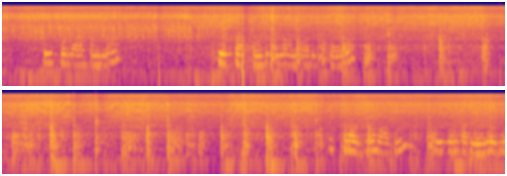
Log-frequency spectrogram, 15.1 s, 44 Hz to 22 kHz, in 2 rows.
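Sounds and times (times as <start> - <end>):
onions sizzling in a frying pan: 0.0 - 15.0
spatula scraping a pan: 3.2 - 15.0.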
